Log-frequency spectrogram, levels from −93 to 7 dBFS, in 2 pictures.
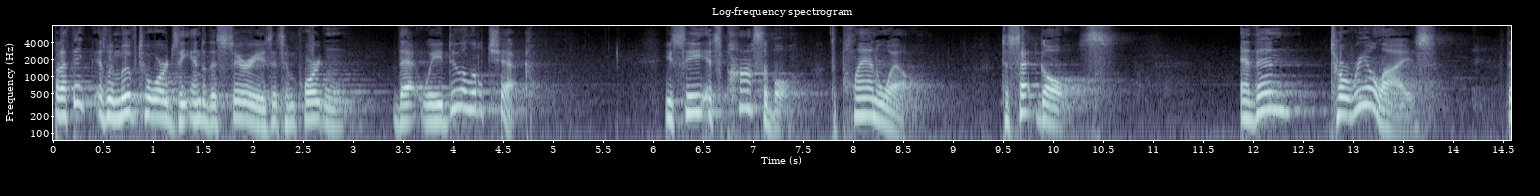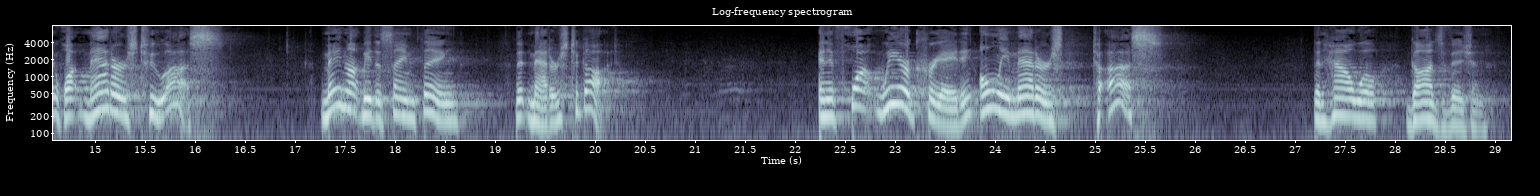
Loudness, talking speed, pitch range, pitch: -14 LUFS, 130 wpm, 160-230 Hz, 195 Hz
